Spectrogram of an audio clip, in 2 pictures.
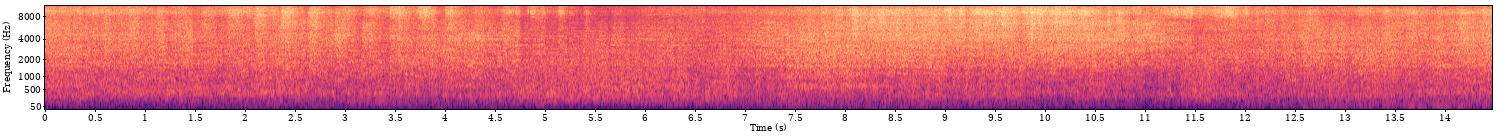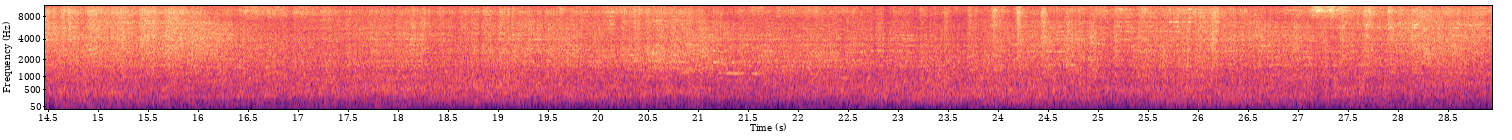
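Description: Freight cars of a passing train rolling by close to the track: a steady din of steel wheels on the rails with a rhythmic clickety-clack.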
